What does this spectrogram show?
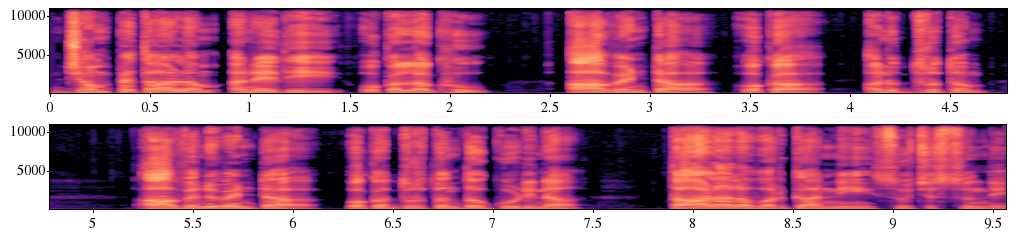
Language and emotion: Telugu, neutral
